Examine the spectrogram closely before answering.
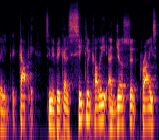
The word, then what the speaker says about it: CAPE: Ahí dice CAPE, se pronuncia el CAPE, significa el Cyclically Adjusted Price Earnings, es decir,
